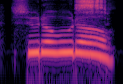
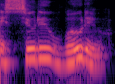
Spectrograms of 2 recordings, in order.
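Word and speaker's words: Sudowoodo: Pseudo woodoo. It's that simple. But if you watch the cartoon, it goes pseudo woodoo. Yeah, but like I feel like Okay, sudo wudoo. It's definitely not voodoo.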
